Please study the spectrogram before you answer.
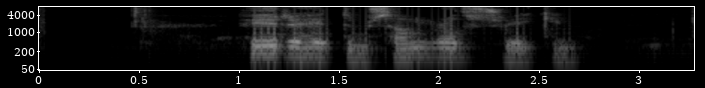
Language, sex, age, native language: Icelandic, male, 30-39, Icelandic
